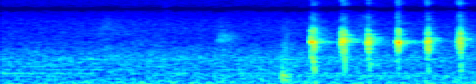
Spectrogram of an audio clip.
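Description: A quick run of sharp clicks, about six a second, starting about a second and a half in: a person making clicking sounds to call a dog.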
